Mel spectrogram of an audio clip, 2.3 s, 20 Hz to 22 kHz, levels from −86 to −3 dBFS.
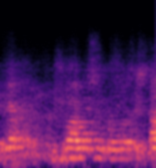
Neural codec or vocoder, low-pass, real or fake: codec, 44.1 kHz, 2.6 kbps, DAC; 19.8 kHz; fake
